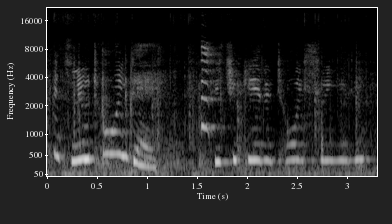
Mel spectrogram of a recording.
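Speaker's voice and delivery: high-pitched cooing at the dog; excited owner cooing up high at her dog; high pet talk. Real, not acted.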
